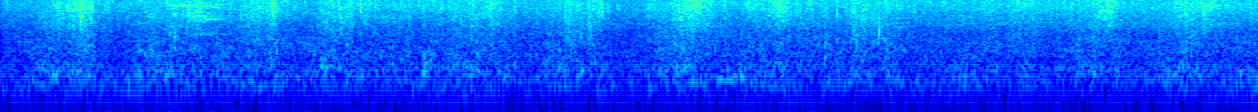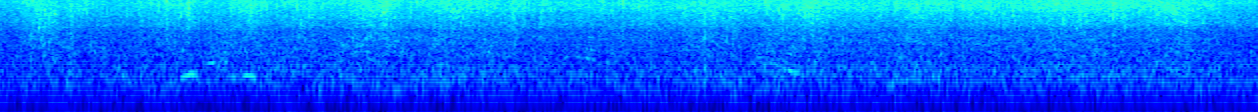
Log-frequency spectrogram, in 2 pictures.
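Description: A river flowing along the Bhutan–India border gives off a steady, broad rush of water that holds constant for the whole stretch, with no voices.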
